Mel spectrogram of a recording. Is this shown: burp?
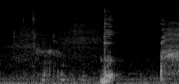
yes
